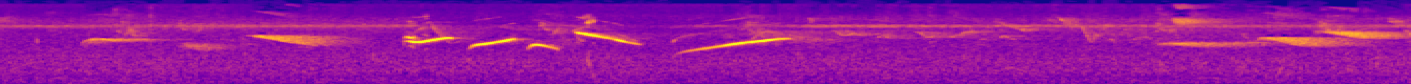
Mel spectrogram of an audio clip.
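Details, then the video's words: Two Green-winged saltators of the trinca-ferro 'canto boi' style dueling in song: quiet soft whistles, then a loud burst of short choppy slurred notes ending in a long rising whistle, followed by softer answering phrases and steady high background hiss. "Baderna de trinca ferro canto boi."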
